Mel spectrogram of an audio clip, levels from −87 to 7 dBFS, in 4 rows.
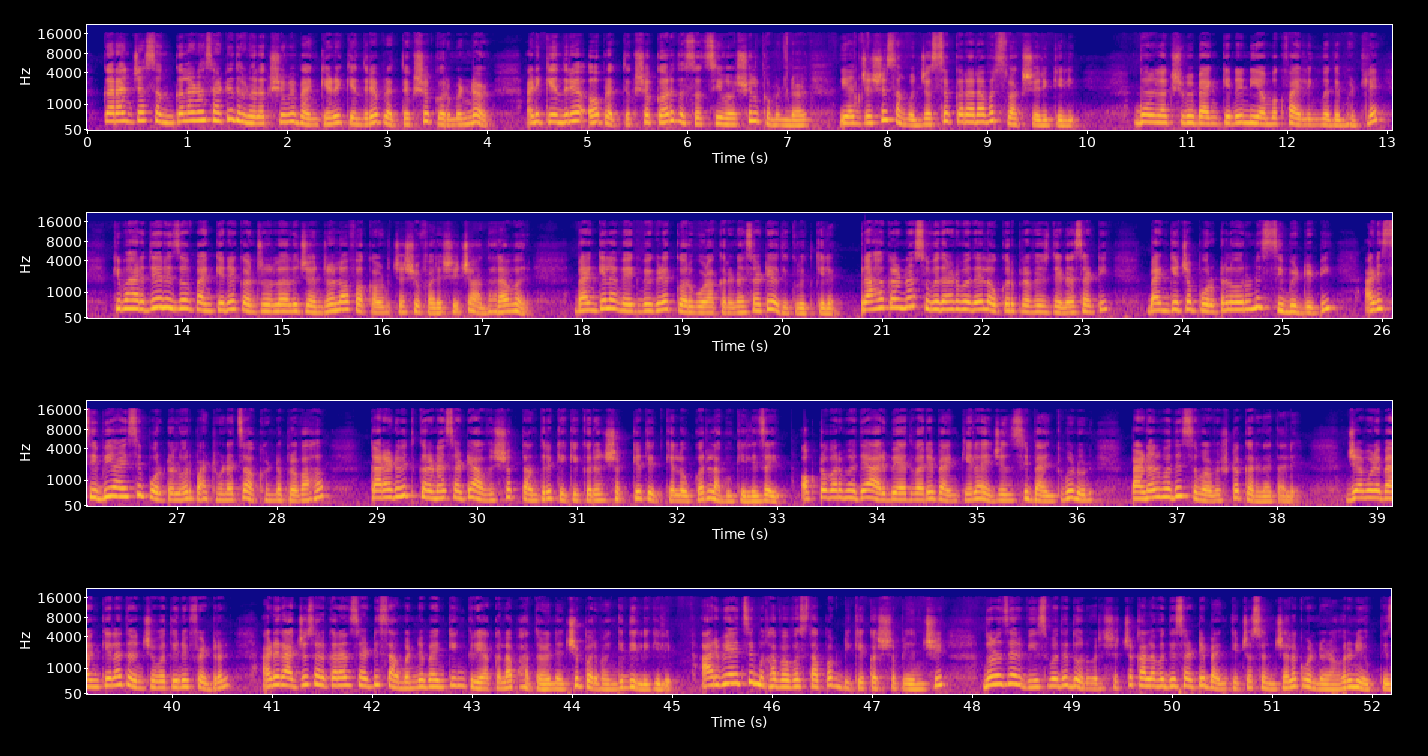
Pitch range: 195-270 Hz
